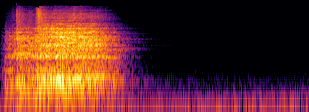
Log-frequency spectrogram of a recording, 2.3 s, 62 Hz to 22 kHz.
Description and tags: pans banging around in a kitchen
recorded on 10 September 2009 using a Zoom H4 recorder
